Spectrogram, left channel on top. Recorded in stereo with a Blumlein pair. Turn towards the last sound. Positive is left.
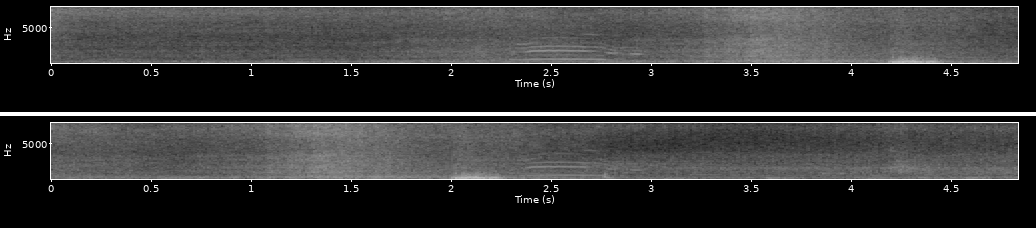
turn(degrees=15)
